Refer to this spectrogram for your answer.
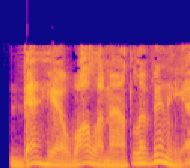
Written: Dehiwala-Mount Lavinia

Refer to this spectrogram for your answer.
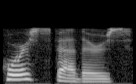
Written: horsefeathers

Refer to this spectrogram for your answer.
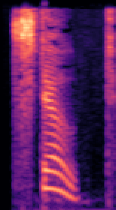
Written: stoat

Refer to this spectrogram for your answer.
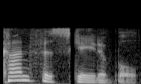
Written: confiscatable

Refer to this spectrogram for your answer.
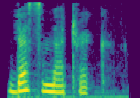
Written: decimetric

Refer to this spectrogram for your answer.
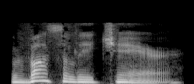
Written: wassily chair

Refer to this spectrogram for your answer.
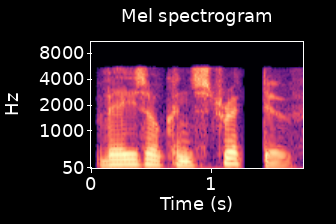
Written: vasoconstrictive

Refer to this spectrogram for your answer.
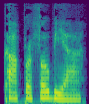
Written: coprophobic

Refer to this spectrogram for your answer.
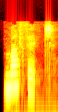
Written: muffet

